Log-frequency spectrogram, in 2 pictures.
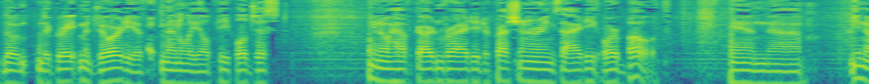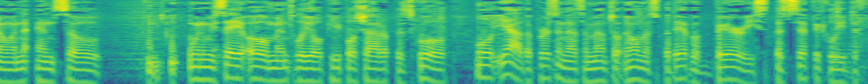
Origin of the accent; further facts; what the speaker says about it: Minnesota, United States; Yes, I grew up in Minnesota, Minneapolis suburb, and graduated from high school in 74, and then graduated from St. Olaf in 78.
